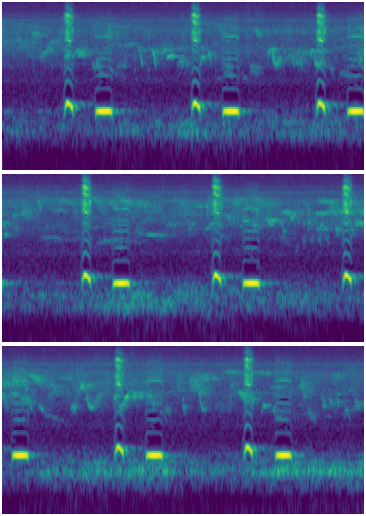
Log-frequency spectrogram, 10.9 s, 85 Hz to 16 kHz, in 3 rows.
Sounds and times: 0.0s Very close common cuckoo 3.8s
4.4s Very close common cuckoo 6.4s
7.0s Very close common cuckoo 10.8s

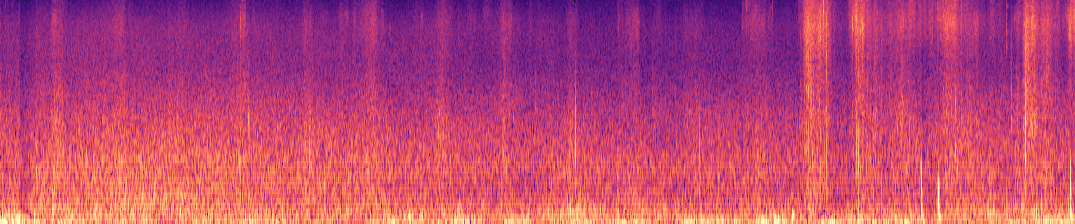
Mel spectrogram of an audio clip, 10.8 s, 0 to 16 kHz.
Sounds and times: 0.0s waves 10.7s
4.4s walking 10.7s

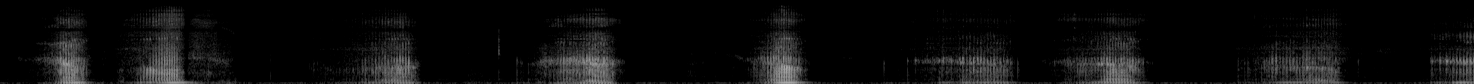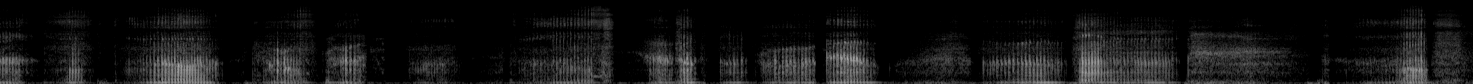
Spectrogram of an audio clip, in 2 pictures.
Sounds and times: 14.4s Velociraptor Snarls 29.4s

